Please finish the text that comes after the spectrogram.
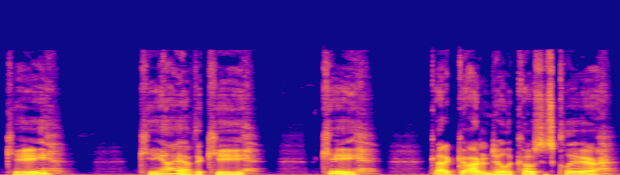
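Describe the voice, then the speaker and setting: An actor playing a feverish, delirious husband in an old-time radio drama, mumbling and rambling paranoid lines in whispers. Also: male voice, on the high side, expressive, slow pace.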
